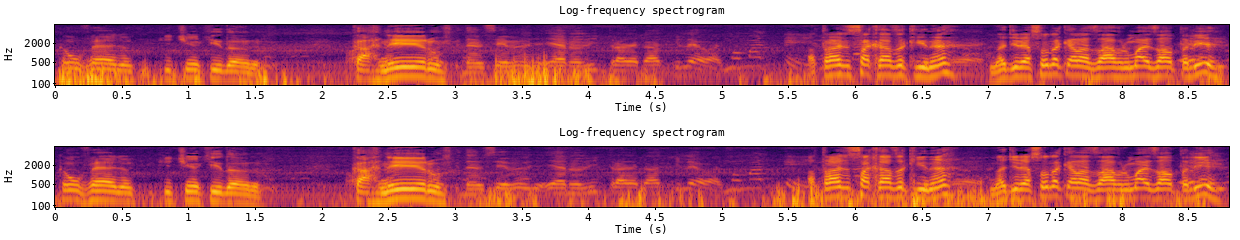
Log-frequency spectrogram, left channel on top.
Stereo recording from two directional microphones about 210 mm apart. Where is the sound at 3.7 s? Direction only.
40° left (ahead or behind).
